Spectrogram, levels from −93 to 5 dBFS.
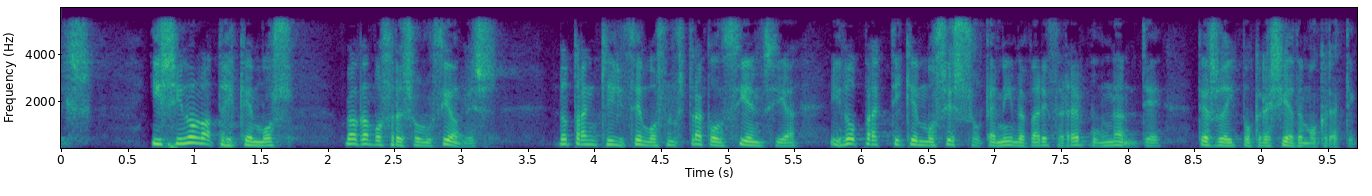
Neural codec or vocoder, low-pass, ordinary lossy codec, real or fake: codec, 16 kHz, 2 kbps, FunCodec, trained on LibriTTS, 25 frames a second; 5.4 kHz; none; fake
